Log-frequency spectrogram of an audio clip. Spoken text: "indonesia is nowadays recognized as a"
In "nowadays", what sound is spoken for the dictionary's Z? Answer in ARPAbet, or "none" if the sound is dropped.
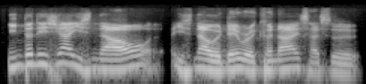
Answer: none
